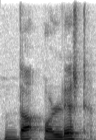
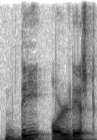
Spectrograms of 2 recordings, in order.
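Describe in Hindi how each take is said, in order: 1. 'The' में छोटी 'uh' स्वर ध्वनि होती है। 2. 'The' में लंबी 'ee' स्वर ध्वनि होती है। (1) "नहीं कहा" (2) "इसीलिए द को हमने दी कहा"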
